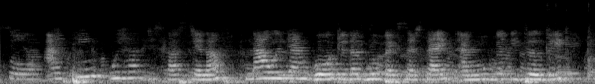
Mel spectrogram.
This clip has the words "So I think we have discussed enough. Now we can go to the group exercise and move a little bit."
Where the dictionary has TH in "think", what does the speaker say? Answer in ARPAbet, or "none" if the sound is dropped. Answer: T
